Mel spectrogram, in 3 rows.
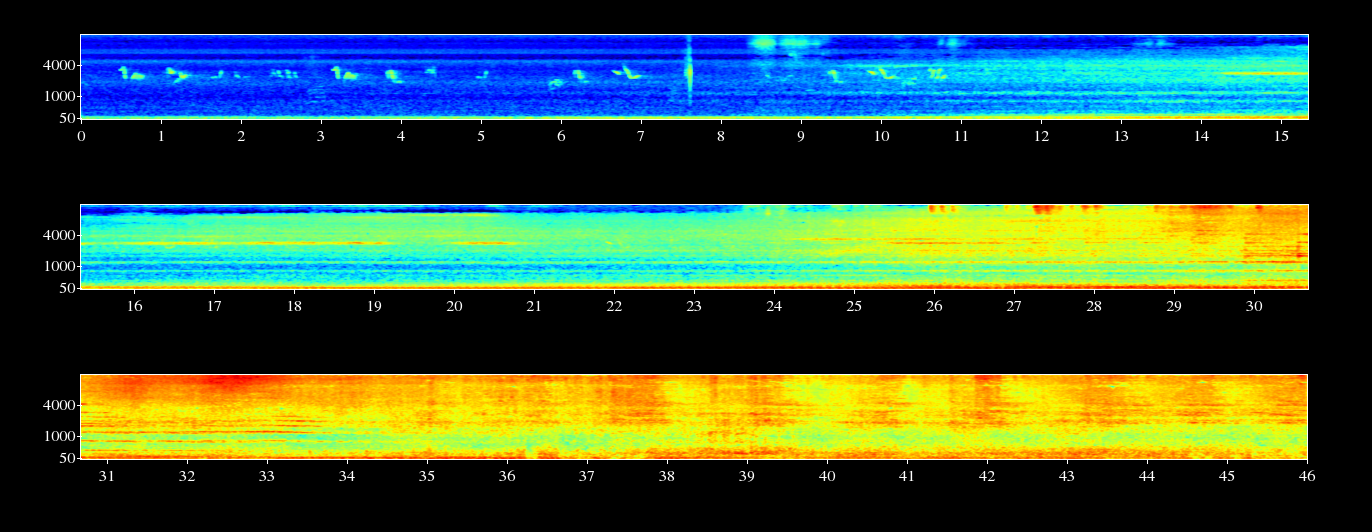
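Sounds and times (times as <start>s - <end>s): diesel locomotive rumble: 5.4s - 46.0s
wheels rattling on rails: 20.8s - 46.0s.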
